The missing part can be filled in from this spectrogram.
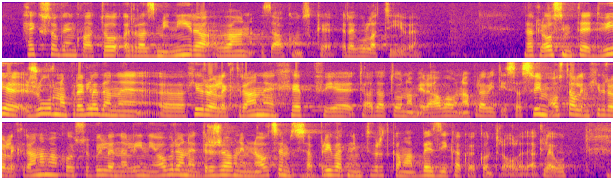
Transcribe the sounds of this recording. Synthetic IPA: heksoɡenko̞jat̪o̞ːɾazminiːɾaʋanzaːko̞nske̞̰ɾe̞ɡulˠat̪ḭːʋḛ | d̪akle̞o̞simt̪e̞d̪ʋije̞ʒuːɾno̞pɾe̞ɡle̞d̪ane̞xid̪ɾoele̞kt̪ɾane̞xe̞pje̞t̪ad̪at̪o̞ːnamje̞ɾaːʋao̞napɾaʋit̪isasʋimo̞st̪aːlimxid̪ɾo̞ele̞k̚t̪ɾanamako̞jesubiːle̞naliːniio̞bɾane̞d̪r̩ʒaʋnimno̞ːʋt̪se̞msa̰pɾiʋat̪nimt̪ʋr̩t̪kamabe̞zikakʋe̞̰ko̞nt̪ɾo̰ːlḛd̪a̰kle̞̰u

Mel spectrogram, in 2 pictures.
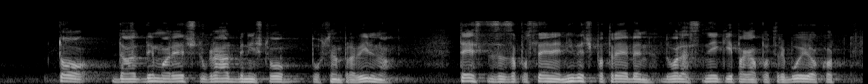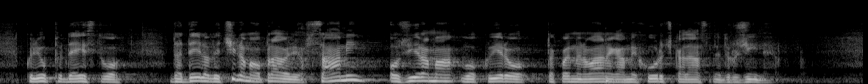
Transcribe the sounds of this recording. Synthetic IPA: t̪oːd̪ad̪emɔɾɛt͡ʃt̪uɡɾaːd̪̚bʲɛniʃt̪ʋupɔwsɛmpɾaʋiːlnɔ | t̪est̪zazapɔslɛːnɛniʋɛt͡ʃpɔt̪ɾeːbənd̪ʋɔlast̪niːkipaɡapɔt̪ɾɛbuːjɛjɔkɔt̪kljupd̪ɛjst̪ʋu | d̪ad̪eːlɔʋɛt͡ʃiːnɔmaɔpɾaːwjʲajɔsaːmiɔziːɾɔmawɔkʋiːɾut̪akoːimɛnɔʋaːnɛɡamɛxuɾt͡ʃkalaːst̪nɛd̪ɾuʒiːnɛ

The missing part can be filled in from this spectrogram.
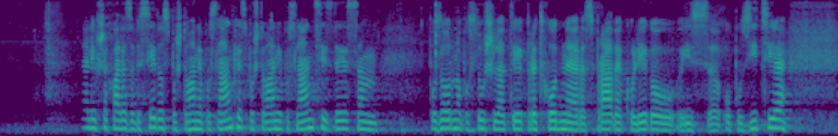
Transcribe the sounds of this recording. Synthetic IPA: najleːpʃaxʋaːlazabɛseːd̪ɔspɔʃt̪ɔʋaːnɛpɔslaːŋkɛspɔʃt̪ɔʋaːnipɔslaːnt̪sizd̪ajsəm | pɔzoːɾnɔpɔsluːʃalat̪eːpɾɛt̪xoːd̪nɛɾaspɾʔaːʋɛkʰɔleːɡɔwiz̥ɔpɔziːt̪sijɛ

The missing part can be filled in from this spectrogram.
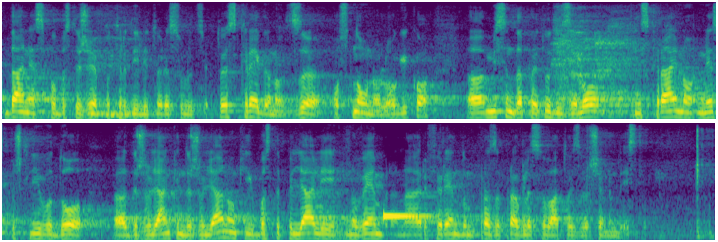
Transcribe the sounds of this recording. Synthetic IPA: d̪aːnɛspaboːst̪ɛʒɛpɔt̪əɾd̪iːlit̪oːɾɛsoluːt̪sijɔt̪oːjɛskɾeːɡanɔzəɔsnɔwnɔloːɡikɔ | mislimd̪apajɛt̪uːd̪izɛloinskɾajnɔnɛspoʃt̪liːʋɔd̪ɔ | d̪əɾʒawljaŋkimd̪əɾʒawljaːnɔwkiiɣbost̪ɛpɛljaːlinɔʋɛmbɾunaɾɛfɛɾɛnd̪umpɾawzapɾawɡlasɔʋaːt̪ɔizʋəɾʃɛːnɛmd̪ɛ̰jst̪ʋu

